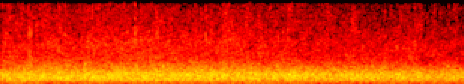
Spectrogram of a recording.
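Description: Audience applauding steadily in a large open venue, a fairly quiet, even patter.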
